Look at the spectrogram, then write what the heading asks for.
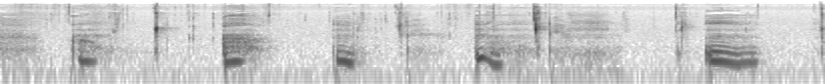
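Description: Eating and chewing food: several wet, squishy mouth bursts separated by quiet pauses, with a few small clicks and smacks in between, all fairly soft and heard alone.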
